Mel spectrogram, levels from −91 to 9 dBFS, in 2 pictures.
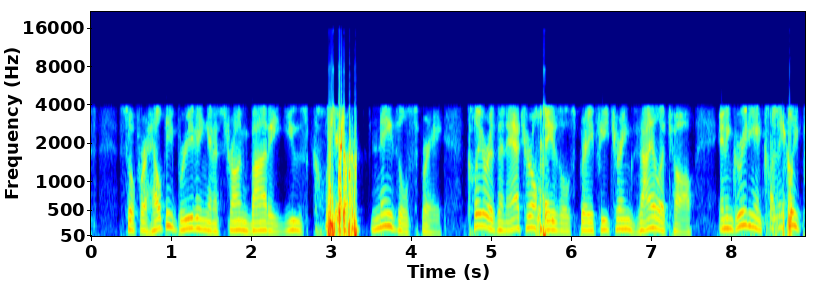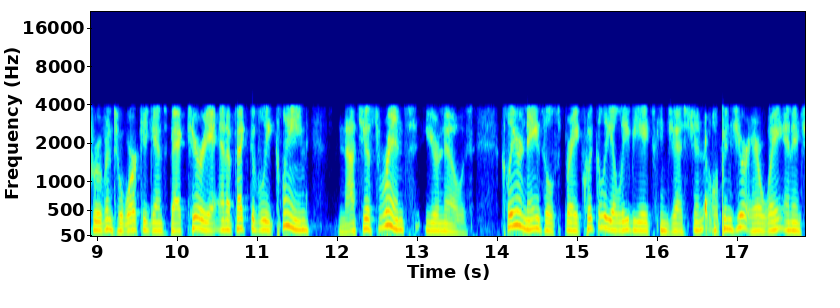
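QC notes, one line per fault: Throughout: GSM full-rate codec. The speech has a buzzy, gravelly roughness that is plainly audible across the clip. Nothing comes through above 4 kHz, so sibilants sound dull and clipped. The roughness comes from the codec rebuilding the voice through a vocal-tract filter driven by a sparse, regularly spaced pulse excitation, with two of every three excitation samples thrown away. The character fits the 13 kbit/s full-rate coder.
2.96–3.34 s, 5.56–5.75 s, 8.42–8.79 s, 16.58–16.87 s: GSM bit errors. In each stretch the speech breaks into squawks, pops and gargling. The longest, roughest burst is at 2.96 s. The one at 5.56 s is short. Corrupted bits reach the decoder and scramble the filter, pitch or gain values for individual frames. That bends the spectrum or throws the level up abruptly, giving these sudden distorted outbursts.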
